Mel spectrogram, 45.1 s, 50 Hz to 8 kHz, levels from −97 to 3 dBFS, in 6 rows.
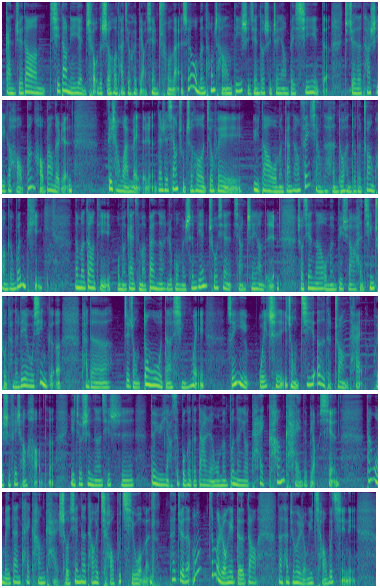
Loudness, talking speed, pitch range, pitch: -22 LUFS, 285 characters per minute, 145-190 Hz, 165 Hz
